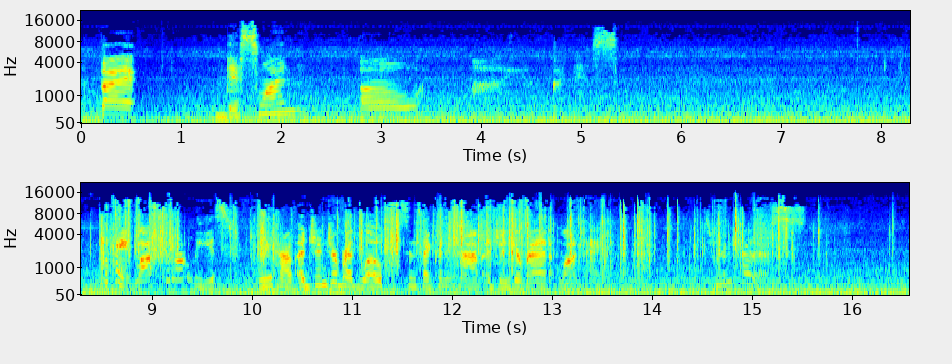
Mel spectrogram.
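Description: A young woman talks brightly and close to a microphone.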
